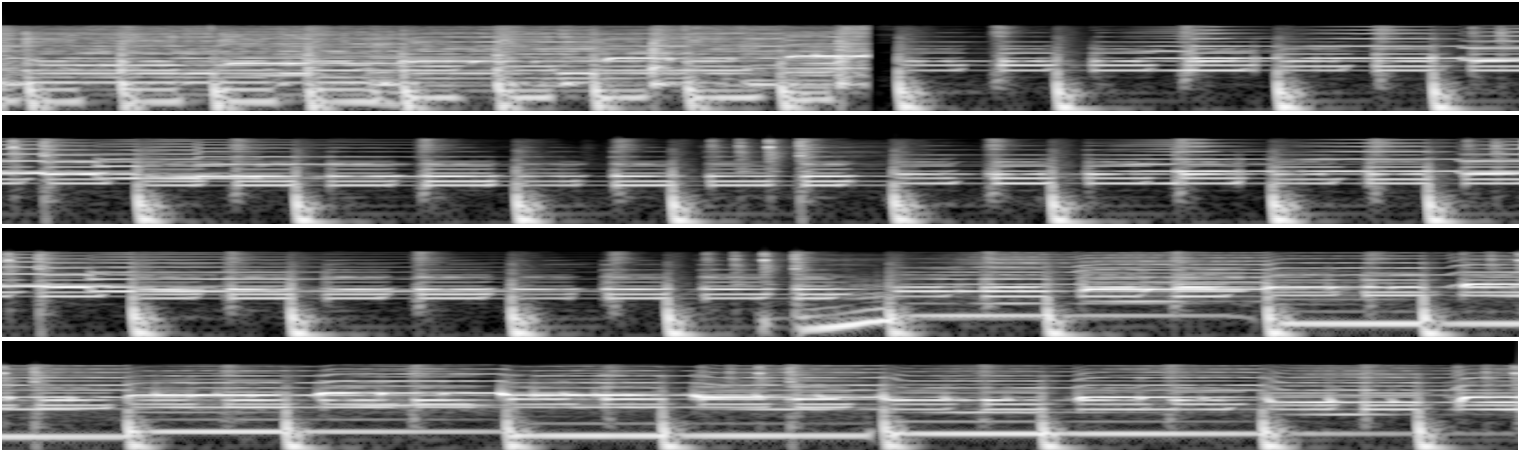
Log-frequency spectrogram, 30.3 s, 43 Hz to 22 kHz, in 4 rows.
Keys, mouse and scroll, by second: 0.5 click, 0.6 click, 0.8 scroll up 2, 2.0 click, 3.4 click, 3.5 click, 3.7 scroll up 2, 4.5 click, 6.2 click, 7.2 click, 10.3 click, 10.4 click, 11.2 click, 13.4 click, 19.6 click, 24.8 click, 27.2 click, 28.6 click, 30.0 scroll down 2.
